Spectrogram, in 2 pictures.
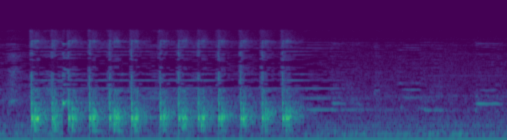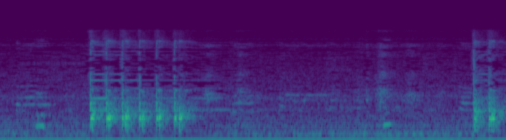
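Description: A metal spoon tapping rapidly against a stainless steel mixing bowl, about five ringing taps a second for nearly three seconds, then a shorter run of taps a few seconds later, knocking sticky peanut butter off the spoon.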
